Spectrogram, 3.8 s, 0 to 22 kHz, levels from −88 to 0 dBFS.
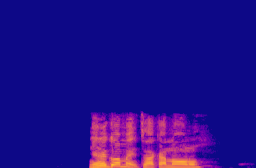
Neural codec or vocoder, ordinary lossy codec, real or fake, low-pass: none; AAC, 32 kbps; real; 7.2 kHz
